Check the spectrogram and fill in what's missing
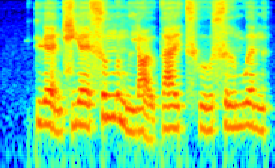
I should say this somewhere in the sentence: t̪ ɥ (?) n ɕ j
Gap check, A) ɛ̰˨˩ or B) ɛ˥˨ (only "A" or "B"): A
